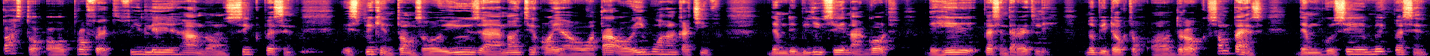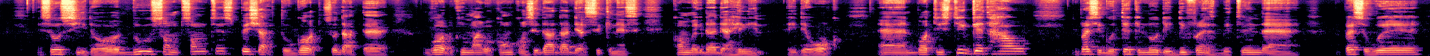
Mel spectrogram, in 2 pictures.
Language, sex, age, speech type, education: Nigerian Pidgin, male, 30-45, spontaneous, tertiary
